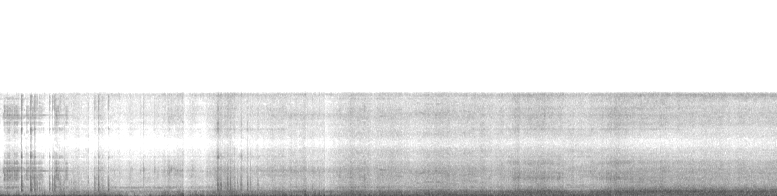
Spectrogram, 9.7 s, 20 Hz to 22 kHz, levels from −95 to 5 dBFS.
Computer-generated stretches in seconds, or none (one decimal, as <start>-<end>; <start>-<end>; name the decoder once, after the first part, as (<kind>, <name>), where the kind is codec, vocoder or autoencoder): 1.4-3.6 (autoencoder, DAC-VAE); 5.9-8.5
